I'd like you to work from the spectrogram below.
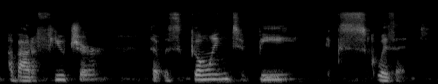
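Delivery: whispered softly, full of wonder; hushed whisper. A narrator's reading. Narrator to children, whispering of Gwendolyn's dream. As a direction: breathe it like a secret dream.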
